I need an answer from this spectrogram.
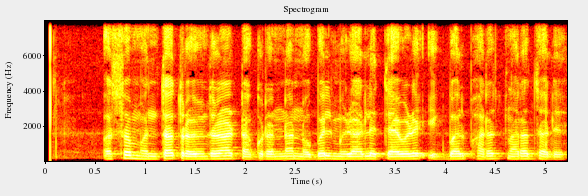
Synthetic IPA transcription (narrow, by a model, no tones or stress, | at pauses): əsəm̤əɳt̪at̪ɾəjund̪ɾəɳ̃aʈakuɾanːanobelmiɭalet̪jaʋeɭeʔik̚balfʰaɾət͡snaɾat̪̚d͡zʱale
